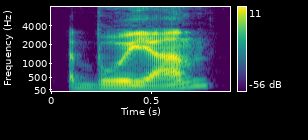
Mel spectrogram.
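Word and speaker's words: Buium: And then uh again, I think his last name is probably most phonetically properly pronounced, Buam.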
